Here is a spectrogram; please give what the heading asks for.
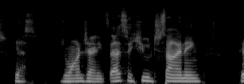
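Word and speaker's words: Jauan Jennings: Joan Jennings. Yes, Jawan Jennings.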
